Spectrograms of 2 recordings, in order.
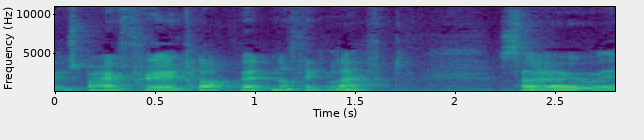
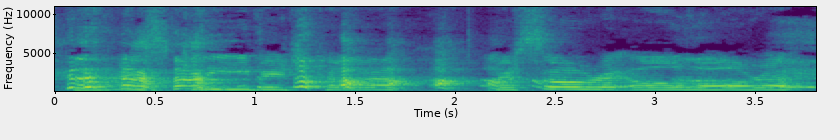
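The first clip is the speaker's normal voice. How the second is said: laughing; 5 semitones higher, 6 dB louder, slower than usual. Real, not acted. Teasing Laura about her dress.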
